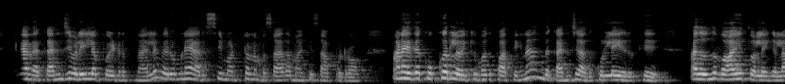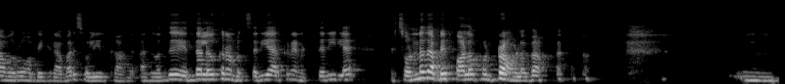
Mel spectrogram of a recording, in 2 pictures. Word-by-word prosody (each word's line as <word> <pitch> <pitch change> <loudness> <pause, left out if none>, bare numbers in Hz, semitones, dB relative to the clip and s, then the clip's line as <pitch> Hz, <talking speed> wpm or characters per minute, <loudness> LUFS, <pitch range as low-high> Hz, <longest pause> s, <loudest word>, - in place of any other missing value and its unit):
ஏன்னா 250 - 0
அந்த 210 - -1
கஞ்சி 245 +5 -1
வெளில 245 +1 +3
போயிடுறதனால 200 +2 -5
வெறுமனே 245 +1 -1
அரிசி 215 +5 -8
மட்டும் 210 +4 -7
நம்ப 190 -5 -9
சாதமாக்கி 190 -1 -6
சாப்பிடுறோம். 170 -2 -9 0.3
ஆனா 275 - +5
இத 275 - +4
குக்கர்ல 265 -1 +4
வைக்கும்போது 225 0 -4
பாத்தீங்கன்னா, 200 +8 -3
அந்த 230 - -2
கஞ்சி 190 +4 -2
அதுக்குள்ளயே 205 +3 0
இருக்கு. 185 +1 -5 0.4
அது 245 - +6
வந்து 265 0 0
வாயு 240 +3 +5
தொல்லைகள்லாம் 200 -1 0
வரும். 190 +1 -4
அப்படிங்கிற 175 -1 -7
மாரி 235 +4 -5
சொல்லியிருக்காங்க. 170 -2 -6
அது 170 - -11
வந்து 230 +6 +2
எந்த 195 - -2
அளவுக்கு 235 +2 +2
நம்மளுக்கு 190 -2 -7
சரியா 215 +3 +1
இருக்குன்னு 215 0 -8
எனக்கு 180 +3 -10
தெரியல, 220 +1 -3 0.4
பட் 170 0 -13
சொன்னத 280 +7 +6
அப்படியே 255 0 +5
பாலோ 235 +2 +5
பண்றோம் 235 +3 +7
அவ்வளதான். 185 +3 -1 2.0
ம். 175 -1 -3
205 Hz, 170 wpm, -26 LUFS, 185-235 Hz, 2.0 s, பண்றோம்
